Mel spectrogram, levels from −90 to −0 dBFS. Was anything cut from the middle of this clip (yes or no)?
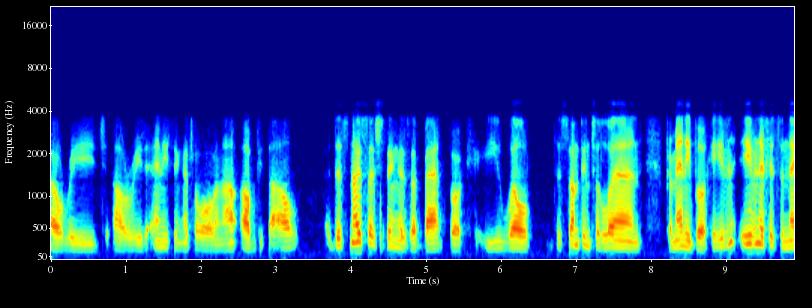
no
